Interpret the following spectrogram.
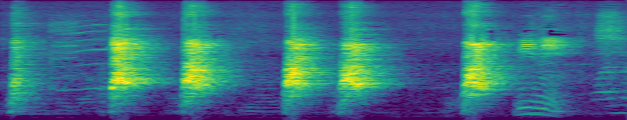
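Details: Sausage and Weenie, two pet dogs egged on to chase a cat, bark five times in a quick, uneven run, each bark short and harsh. A person's voice cuts in near the end.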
